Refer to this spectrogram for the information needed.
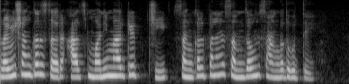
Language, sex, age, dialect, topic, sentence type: Marathi, female, 18-24, Standard Marathi, banking, statement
